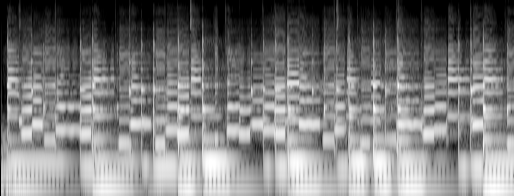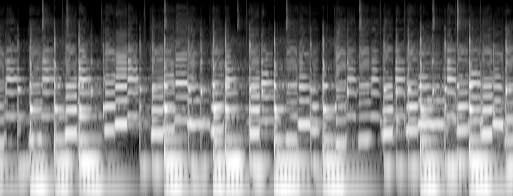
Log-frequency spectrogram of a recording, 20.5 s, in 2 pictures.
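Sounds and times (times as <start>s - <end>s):
balafon: 0.0s - 20.5s.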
